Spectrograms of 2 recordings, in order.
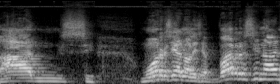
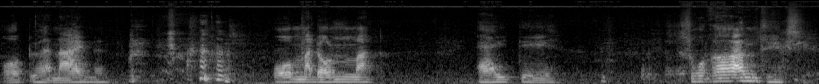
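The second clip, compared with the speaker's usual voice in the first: low, soft and tender to his mother; softly begging the mother's pardon, lower; humble apology; 9 semitones lower, 7 dB quieter than usual. Acted. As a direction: lower your voice for the holy mother. Son humbly addresses his mother.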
